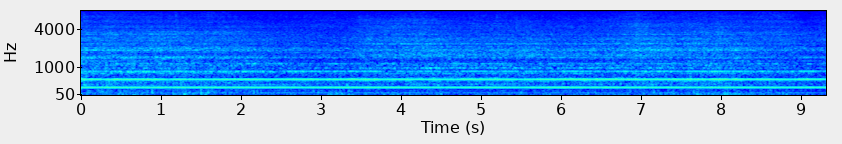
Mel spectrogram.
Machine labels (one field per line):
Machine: fan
